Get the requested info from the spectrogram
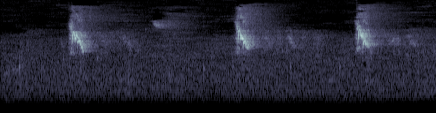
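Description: A sparrow gives three sharp, high chirps about a second apart, each a quick bright note, over a faint steady hiss.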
